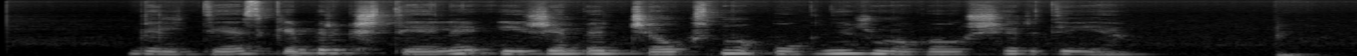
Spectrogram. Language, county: Lithuanian, Kaunas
